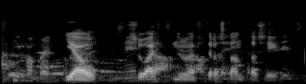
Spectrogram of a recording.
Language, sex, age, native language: Icelandic, male, 15, Icelandic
